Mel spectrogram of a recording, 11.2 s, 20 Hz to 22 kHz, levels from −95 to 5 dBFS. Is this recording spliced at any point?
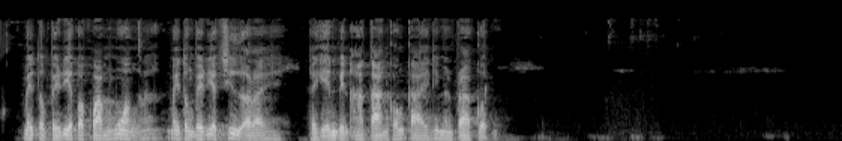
yes; 1 cut; at 4.0 s

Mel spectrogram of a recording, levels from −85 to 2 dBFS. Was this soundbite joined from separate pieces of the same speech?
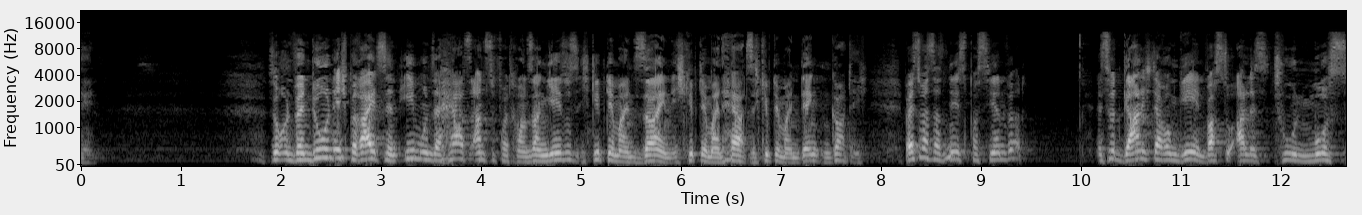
no; 0 cuts

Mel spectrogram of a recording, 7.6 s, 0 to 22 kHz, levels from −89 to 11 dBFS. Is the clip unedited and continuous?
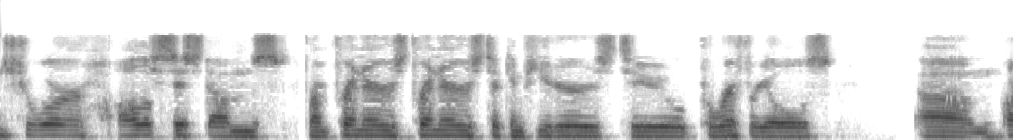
no; 3 cuts; at 1.1 s, 2.2 s, 3.1 s

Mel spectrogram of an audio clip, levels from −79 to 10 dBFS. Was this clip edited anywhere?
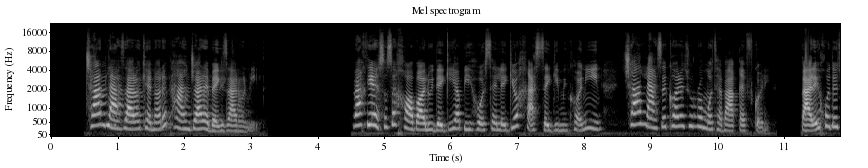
no; 0 cuts

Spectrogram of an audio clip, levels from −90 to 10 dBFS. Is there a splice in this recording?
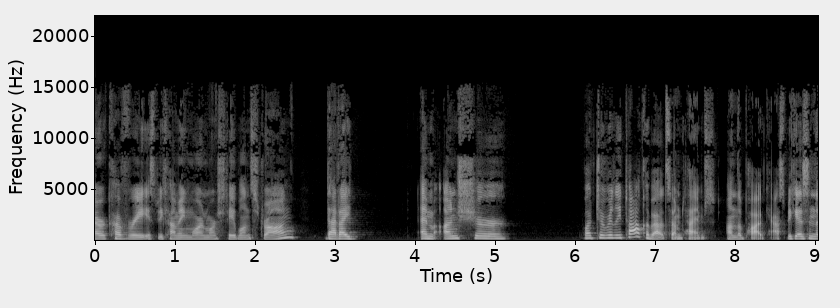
no; 0 cuts

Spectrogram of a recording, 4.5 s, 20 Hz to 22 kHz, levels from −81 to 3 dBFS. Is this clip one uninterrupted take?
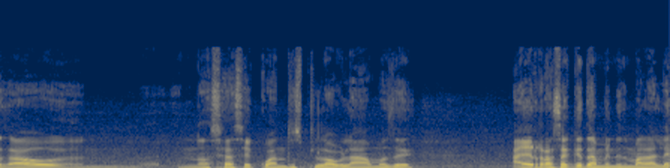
no; 1 cut; at 2.1 s

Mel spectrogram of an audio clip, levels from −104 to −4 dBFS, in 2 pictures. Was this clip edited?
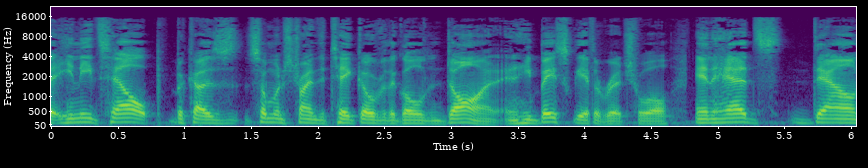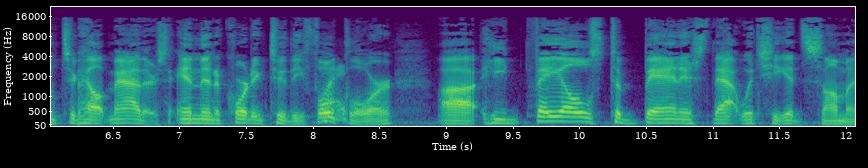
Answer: yes; 4 cuts; at 4.0 s, 4.8 s, 6.2 s, 9.6 s

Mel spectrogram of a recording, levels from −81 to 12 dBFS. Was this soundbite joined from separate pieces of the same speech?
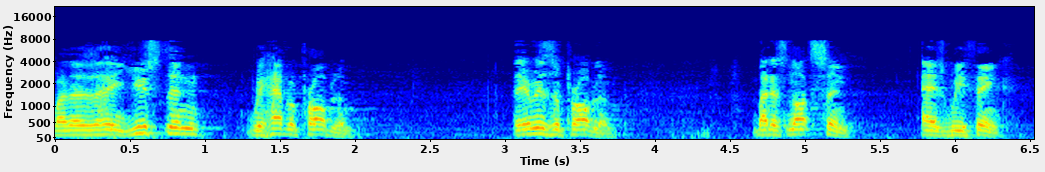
no; 0 cuts

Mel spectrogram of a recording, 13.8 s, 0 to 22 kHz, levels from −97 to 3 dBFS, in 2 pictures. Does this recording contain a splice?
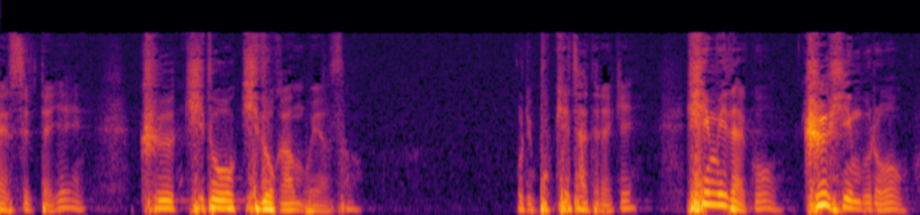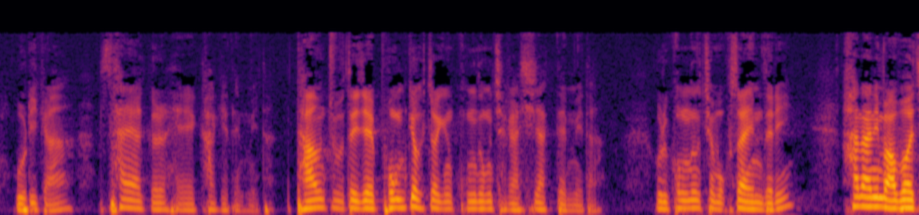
yes; 3 cuts; at 3.5 s, 5.9 s, 9.0 s

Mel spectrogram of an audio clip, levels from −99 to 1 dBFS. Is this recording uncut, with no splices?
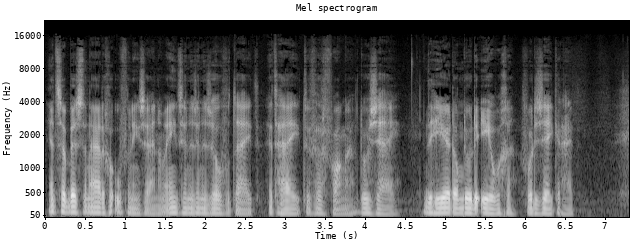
no; 3 cuts; at 1.9 s, 4.5 s, 5.2 s

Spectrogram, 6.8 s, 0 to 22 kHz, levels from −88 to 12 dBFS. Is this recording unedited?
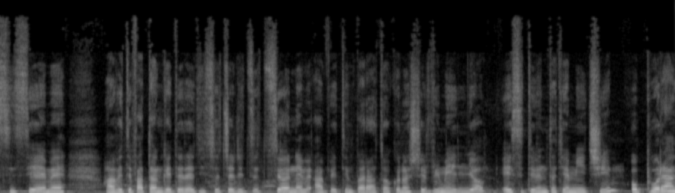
no; 1 cut; at 1.9 s

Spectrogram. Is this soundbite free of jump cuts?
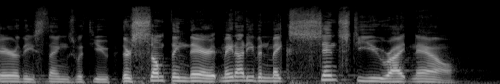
no; 1 cut; at 1.1 s

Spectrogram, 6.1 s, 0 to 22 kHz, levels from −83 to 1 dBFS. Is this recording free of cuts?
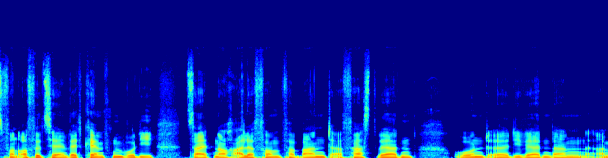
yes; 0 cuts

